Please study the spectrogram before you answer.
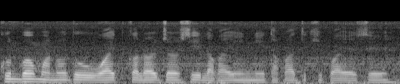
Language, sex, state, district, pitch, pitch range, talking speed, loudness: Nagamese, male, Nagaland, Dimapur, 105 Hz, 100-105 Hz, 180 wpm, -18 LUFS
